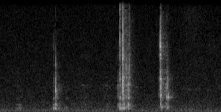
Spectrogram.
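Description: Three sharp clicks from a small break-over SMA torque wrench being worked on an SMA connector, one about half a second in and two close together a little after a second.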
